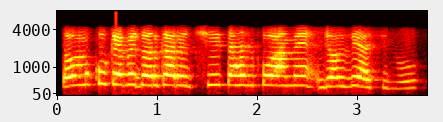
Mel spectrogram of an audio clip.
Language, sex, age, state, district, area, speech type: Odia, female, 45-60, Odisha, Nabarangpur, rural, conversation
